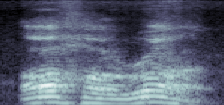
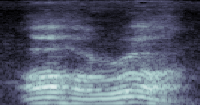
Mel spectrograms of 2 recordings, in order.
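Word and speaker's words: אהרן: We have ah, ha, ra, and a na, which in Hebrew we say Aharon. Okay? Aharon, which in English is Aaron.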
